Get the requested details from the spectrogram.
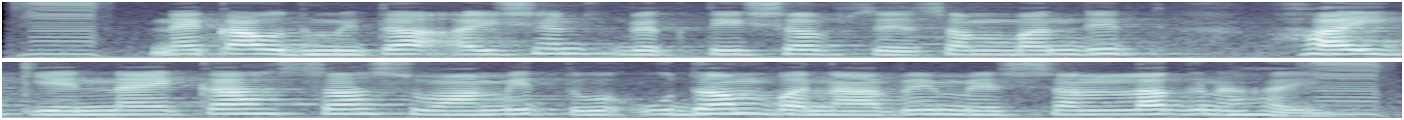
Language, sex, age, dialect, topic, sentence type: Magahi, female, 31-35, Western, banking, statement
